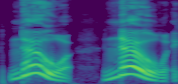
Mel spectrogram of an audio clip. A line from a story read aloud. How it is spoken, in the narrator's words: exclaimed Jim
